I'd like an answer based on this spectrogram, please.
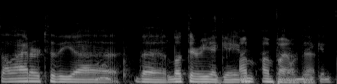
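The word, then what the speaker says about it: lotería: Yes, loteria.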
